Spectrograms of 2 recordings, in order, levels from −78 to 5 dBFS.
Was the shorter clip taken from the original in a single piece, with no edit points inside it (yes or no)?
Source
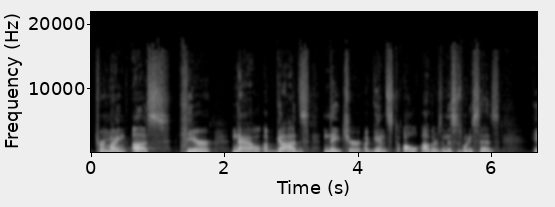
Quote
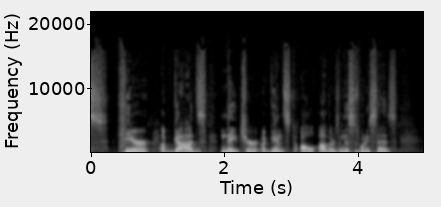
no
